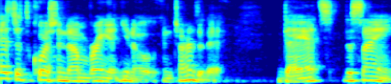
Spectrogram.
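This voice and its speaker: Somewhat breathy, a man speaks in an American accent with ordinary pitch variation. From US South (North Carolina, New Orleans). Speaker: podcast host. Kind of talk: solo podcast rant. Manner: conversational, with frequent fillers and repetitions.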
